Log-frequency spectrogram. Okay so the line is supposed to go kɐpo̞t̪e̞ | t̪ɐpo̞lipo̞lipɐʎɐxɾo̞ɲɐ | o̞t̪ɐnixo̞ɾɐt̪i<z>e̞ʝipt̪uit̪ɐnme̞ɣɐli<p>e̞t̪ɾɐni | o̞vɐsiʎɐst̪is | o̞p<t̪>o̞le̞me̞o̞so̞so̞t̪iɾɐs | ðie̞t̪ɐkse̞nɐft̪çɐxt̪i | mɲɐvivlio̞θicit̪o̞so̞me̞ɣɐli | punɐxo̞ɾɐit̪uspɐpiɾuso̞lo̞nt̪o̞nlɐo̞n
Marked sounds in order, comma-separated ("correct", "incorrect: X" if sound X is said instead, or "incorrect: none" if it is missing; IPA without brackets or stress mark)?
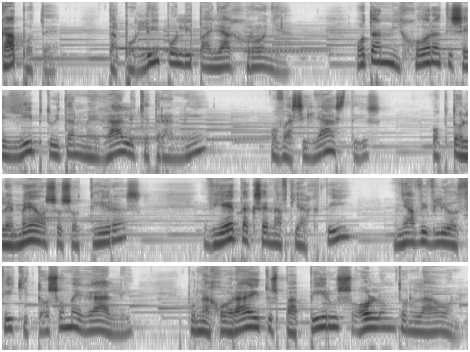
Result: incorrect: s, incorrect: c, correct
